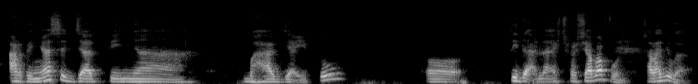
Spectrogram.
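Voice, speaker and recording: A man's voice: medium pitch, lively intonation, unhurried, a little mellow, husky. Hesitant man asking probing questions. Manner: asks probing questions, hesitant with many fillers. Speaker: podcast host. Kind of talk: casual podcast hosting.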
